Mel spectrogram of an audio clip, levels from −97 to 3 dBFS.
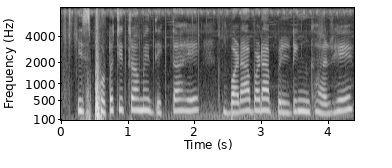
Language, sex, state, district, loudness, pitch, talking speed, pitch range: Hindi, female, Odisha, Malkangiri, -19 LUFS, 255 Hz, 150 wpm, 225-265 Hz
